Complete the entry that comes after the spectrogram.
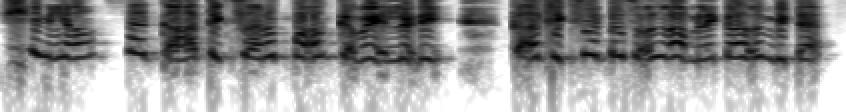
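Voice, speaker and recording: A woman's voice: very high-pitched, fast. A woman playing a distraught, lovesick young woman in an audio melodrama, crying and whining insistently. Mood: tearful, desperate. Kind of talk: melodramatic audio drama dialogue.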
